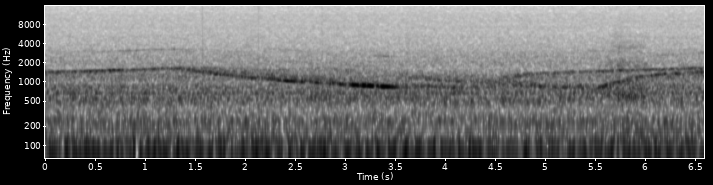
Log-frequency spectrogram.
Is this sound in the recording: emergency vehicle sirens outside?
yes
